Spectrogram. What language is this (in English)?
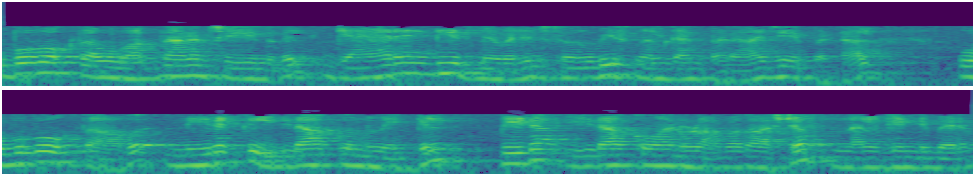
Malayalam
